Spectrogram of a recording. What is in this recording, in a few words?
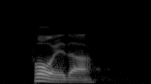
"foeda", Latin; santillana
